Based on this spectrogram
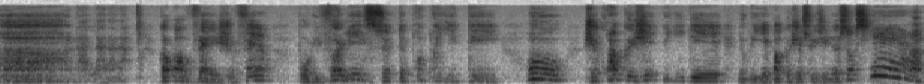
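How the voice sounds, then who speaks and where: A cartoonish character voice speaks at a very slow pace with a slight echo. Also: man, fairly high pitch for a man. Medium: puppet.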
